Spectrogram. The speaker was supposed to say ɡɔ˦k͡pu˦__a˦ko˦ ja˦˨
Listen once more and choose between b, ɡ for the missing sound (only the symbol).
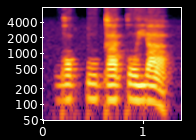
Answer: ɡ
